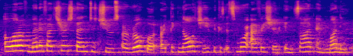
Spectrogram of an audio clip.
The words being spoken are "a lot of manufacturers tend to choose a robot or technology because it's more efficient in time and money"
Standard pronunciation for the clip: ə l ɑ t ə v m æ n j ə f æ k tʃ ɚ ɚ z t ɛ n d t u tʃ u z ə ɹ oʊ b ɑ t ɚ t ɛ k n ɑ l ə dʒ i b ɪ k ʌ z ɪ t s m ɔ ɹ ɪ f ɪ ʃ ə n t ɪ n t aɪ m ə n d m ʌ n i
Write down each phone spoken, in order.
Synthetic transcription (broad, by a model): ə l ɑ t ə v m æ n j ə f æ k tʃ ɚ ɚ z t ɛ n t u tʃ u z ə ɹ oʊ b ɑ t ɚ t ɛ k n ɑ l ə dʒ i b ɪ k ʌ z ɪ t s m ɔ ɹ ɪ f ɪ ʃ ə n t ɪ n s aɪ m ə n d m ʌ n i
